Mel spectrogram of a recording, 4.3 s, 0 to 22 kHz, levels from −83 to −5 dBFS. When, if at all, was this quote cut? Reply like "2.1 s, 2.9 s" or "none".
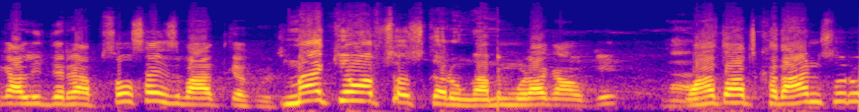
2.5 s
